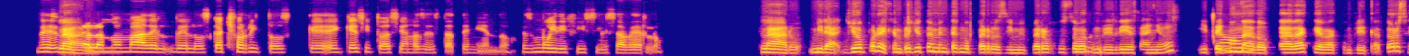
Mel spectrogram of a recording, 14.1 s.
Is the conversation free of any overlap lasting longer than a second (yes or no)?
yes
